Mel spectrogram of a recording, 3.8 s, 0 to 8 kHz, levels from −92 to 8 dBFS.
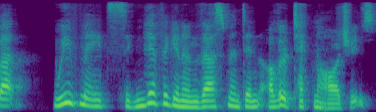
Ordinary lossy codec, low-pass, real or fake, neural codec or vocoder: AAC, 32 kbps; 7.2 kHz; fake; codec, 16 kHz, 0.5 kbps, X-Codec, WavLM features, trained on Multilingual LibriSpeech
